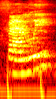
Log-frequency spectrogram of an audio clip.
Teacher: o schwa, nesse caso, está no I da palavra e não no fam, que seria a sílaba tônica, a sílaba mais forte da palavra.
